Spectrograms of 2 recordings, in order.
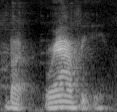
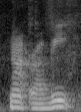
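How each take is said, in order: First: 'Ravi' with a flat American RAV-ee, stressed first syllable, falling, slowed; Americanized mispronunciation. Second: 'Ravi' with a soft open Ra, rising at the end; 'Ravi' said the proper way, soft Ra and strong V; correct Indian pronunciation. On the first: Reader showing the class how Americans mangle Ravi. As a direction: say 'Ravi' the way Americans get it wrong. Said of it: "people call me Ravi with a stress on the first syllable". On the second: Reader showing the class the right way to say Ravi. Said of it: "pronounced Ravi with a soft Ra".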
